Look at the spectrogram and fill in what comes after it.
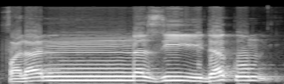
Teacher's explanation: فلن نزیدکم یا مدہ وہ یا جو ساکن ہو اس سے پہلے زیر ہو، یا مدہ کو ایک الف کے برابر کھینچ کر پڑھیں گے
